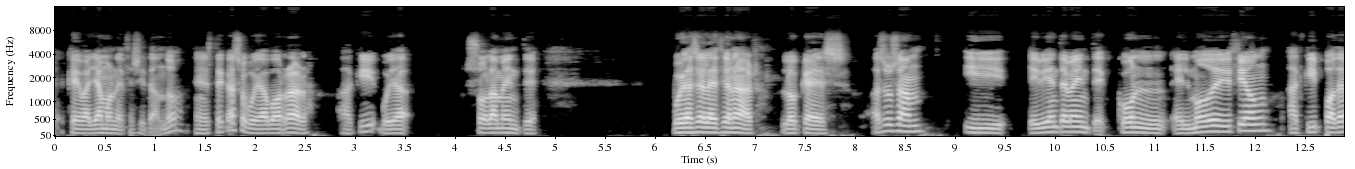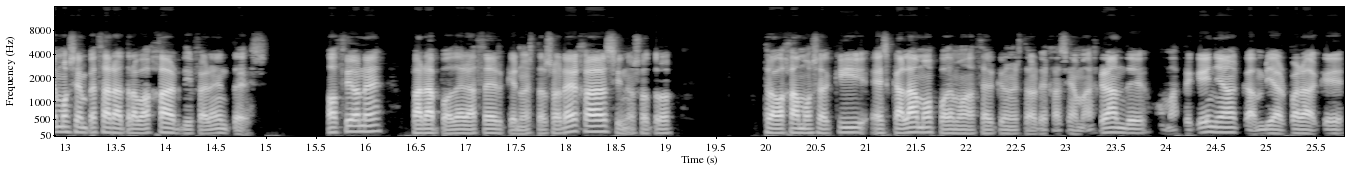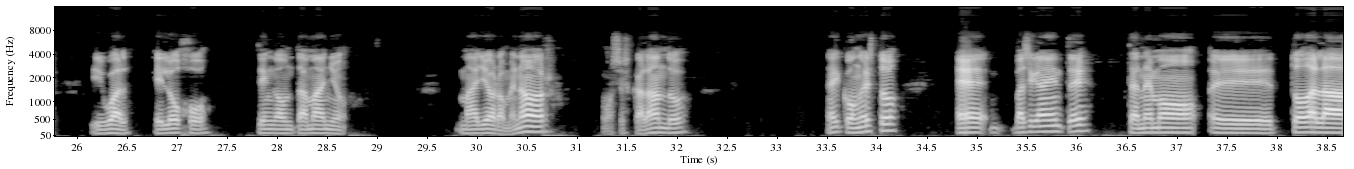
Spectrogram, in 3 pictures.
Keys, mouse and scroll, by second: 0.0 Tab, 1.0 shift+right click, 1.3 x, 1.6 click, 2.1 shift+middle click, 2.8 right click, 4.1 1, 4.7 ctrl+middle click, 5.7 ctrl+middle click, 6.4 shift+middle click, 7.0 ctrl+middle click, 7.4 Tab, 8.4 ctrl+middle click, 8.8 shift+middle click, 12.3 right click, 14.0 shift+right click, 14.9 c, 15.2 click, 19.4 right click, 20.6 s, 23.9 right click, 25.4 right click, 26.3 l, 28.2 alt+shift+right click, 31.4 s, 33.7 right click, 38.1 ctrl+middle click.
